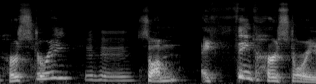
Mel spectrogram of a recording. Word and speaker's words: Her Story: So I think Her Story is the correct way to pronounce the title.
